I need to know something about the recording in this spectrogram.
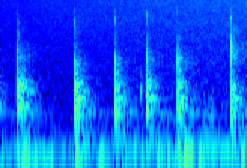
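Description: Chalk tapping on a chalkboard as a formula is written: a run of short, sharp taps, about four a second.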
